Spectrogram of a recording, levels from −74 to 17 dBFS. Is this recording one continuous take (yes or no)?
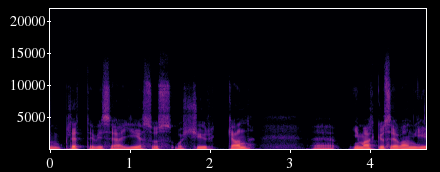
no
